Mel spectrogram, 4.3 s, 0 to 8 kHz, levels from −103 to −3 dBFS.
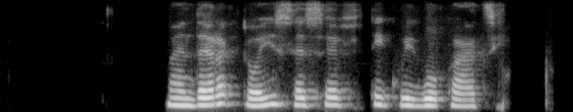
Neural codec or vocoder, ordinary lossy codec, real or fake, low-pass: codec, 16 kHz, 4 kbps, X-Codec, HuBERT features, trained on LibriSpeech; Opus, 24 kbps; fake; 7.2 kHz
